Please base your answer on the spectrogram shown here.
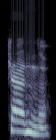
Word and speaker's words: Cannes: I said cans. That's exactly what Ella said. Cans? Cannes.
